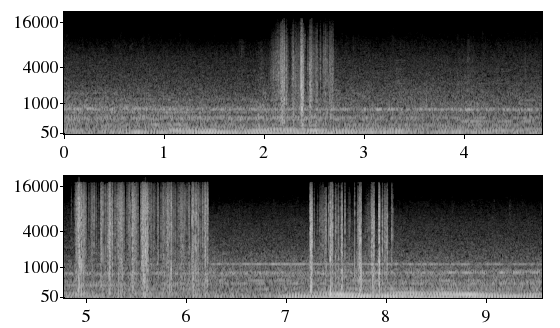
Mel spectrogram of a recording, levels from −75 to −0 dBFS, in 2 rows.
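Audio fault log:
2.07 to 2.72 s, 4.85 to 6.23 s, 7.24 to 8.09 s: cable scratch noise. A worn cable or connector being moved is the likely cause, its contact resistance jumping erratically. Each time, dense, uneven crackling bursts sit about 5 dB above the sound, heard as rough scratching.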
